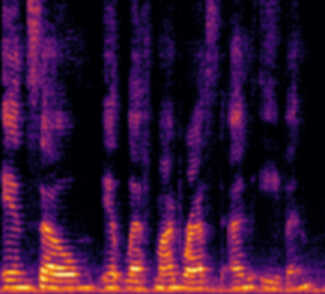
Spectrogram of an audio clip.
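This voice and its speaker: Noticeable background noise and audible room echo surround a speaker with an American accent. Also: woman. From Texas. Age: 60s. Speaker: vlogger. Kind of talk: personal health vlog.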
